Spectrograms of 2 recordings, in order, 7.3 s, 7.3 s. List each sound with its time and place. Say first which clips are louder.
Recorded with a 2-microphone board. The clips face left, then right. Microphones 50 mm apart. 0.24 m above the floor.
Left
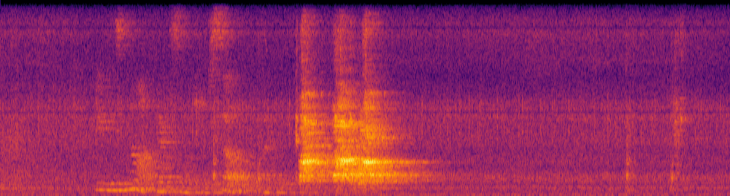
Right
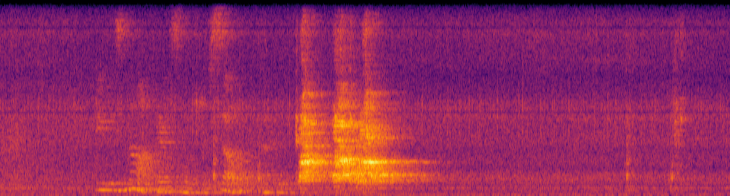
0.9 s a woman speaking: right 1 dB; 40° right (ahead or behind), 1.3 m; by 2.9 s 30° right (ahead or behind), 2 m
3.0 s a dog barking: even; 35° right (ahead or behind), 1.4 m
